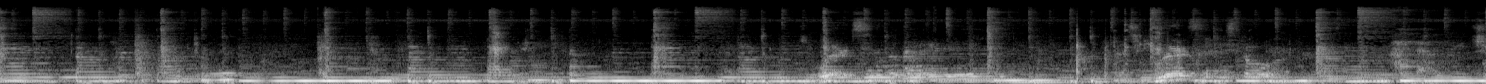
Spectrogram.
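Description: Live solo performance: an electric guitar played through a PA, strummed chords ringing steadily, with a man singing into the microphone in places.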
